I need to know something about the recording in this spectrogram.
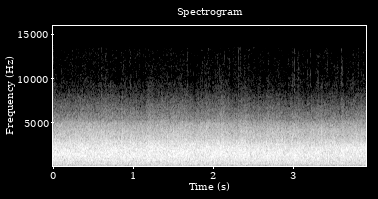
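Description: A man chuckles.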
